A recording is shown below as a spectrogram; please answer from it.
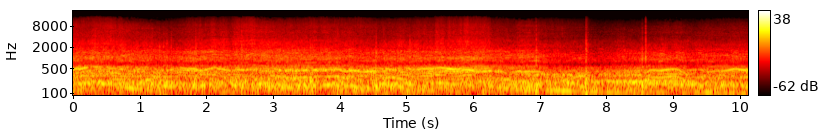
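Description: A field of winged sprint cars racing on a dirt oval, several V8 engines at high revs, their notes wavering up and down as they go off and on the throttle through the turns. A few sharp clicks come near the end.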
